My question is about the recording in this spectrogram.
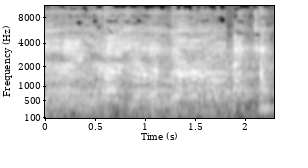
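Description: A musical theatre song: a singing voice with wavering, vibrato-like held notes over full instrumental backing.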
